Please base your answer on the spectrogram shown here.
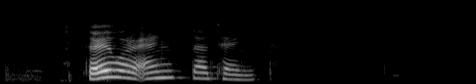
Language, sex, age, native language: Icelandic, male, 8, Icelandic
